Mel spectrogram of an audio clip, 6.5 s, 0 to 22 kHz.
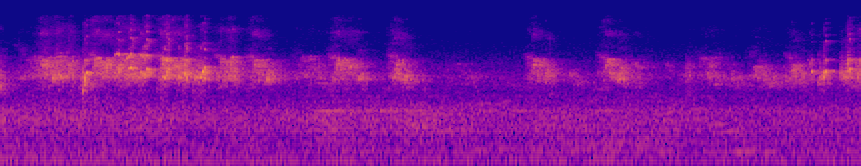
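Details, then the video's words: Barn swallow male in song near its nest and mate, Lesvos, Greece, May 10th 2014: lively high-pitched twittering phrases, a dense chattering run at the start, then spaced chirps and short warbles. "Singing Swallow"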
